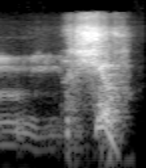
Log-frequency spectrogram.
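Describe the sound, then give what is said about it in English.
A single loud sneeze: a drawn-out voiced 'ahh' builds for about half a second, then breaks into a sharp, breathy 'choo' burst that cuts off quickly. “Bless you.”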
